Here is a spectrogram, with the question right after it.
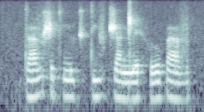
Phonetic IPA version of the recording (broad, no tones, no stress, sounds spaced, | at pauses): t a v ʂ ɪ t͡s n u t͡ʃ t i v t͡ʃ a ŋ͡ǁ ɛ h o p a v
